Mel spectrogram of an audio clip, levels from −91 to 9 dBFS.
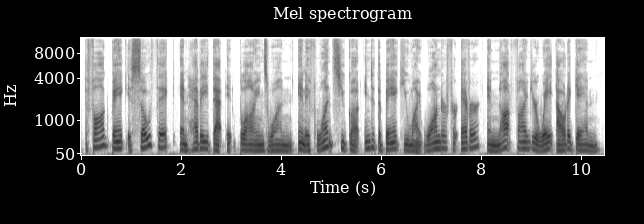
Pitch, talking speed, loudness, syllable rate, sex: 135 Hz, 180 wpm, -19 LUFS, 3.9 syllables/s, female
